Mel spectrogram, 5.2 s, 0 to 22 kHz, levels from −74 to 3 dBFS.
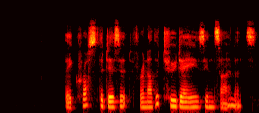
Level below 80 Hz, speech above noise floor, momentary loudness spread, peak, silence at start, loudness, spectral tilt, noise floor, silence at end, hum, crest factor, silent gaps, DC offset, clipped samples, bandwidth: -66 dBFS; 52 dB; 16 LU; -2 dBFS; 1.3 s; -24 LUFS; -2 dB/octave; -79 dBFS; 0.05 s; none; 26 dB; none; under 0.1%; under 0.1%; 12.5 kHz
